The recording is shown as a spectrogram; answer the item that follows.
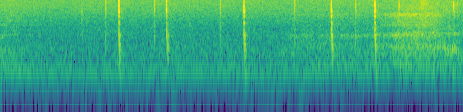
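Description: Faint, sharp clicks of a stylus tapping on a tablet screen while handwriting, about six scattered taps, over a faint steady hum.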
